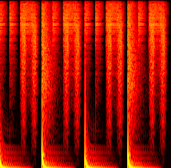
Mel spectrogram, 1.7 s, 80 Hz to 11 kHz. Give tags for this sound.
house; club; electro; shuffle; trance; electronica; tr-808

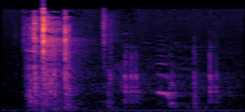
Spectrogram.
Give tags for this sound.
Handle; Wooden; Opened; Open; Doorway; Door; Clank; Church; Wood; Squeak

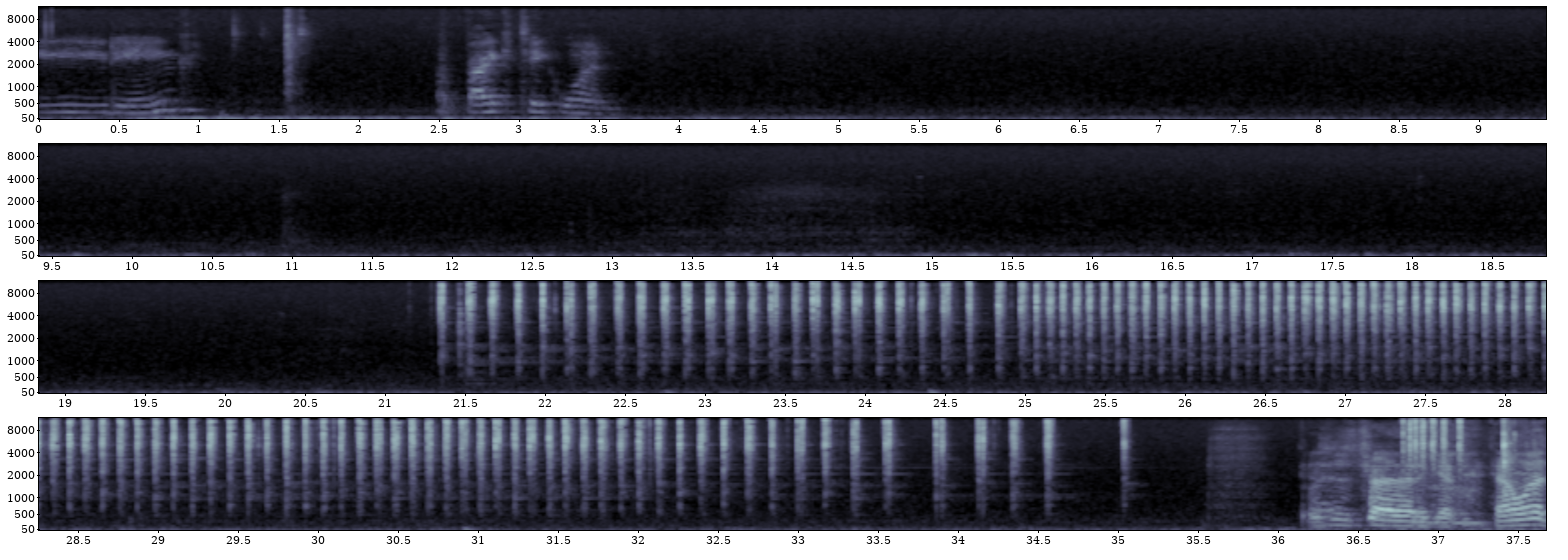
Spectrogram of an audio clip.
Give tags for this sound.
Foley; Film; Bike

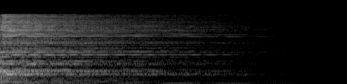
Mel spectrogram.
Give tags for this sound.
drum; heavy; hi-hat; hihat; kit; metal; rockstar; tama; zildjian

